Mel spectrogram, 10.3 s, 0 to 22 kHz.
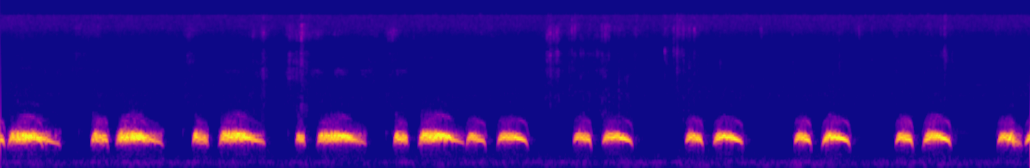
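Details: Spotted dove, newly caught, calling nonstop as it moves from tree to ground on 15/11/2020: a long run of low, hollow coos in paired notes, evenly repeated, with a faint hum.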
